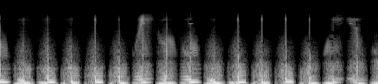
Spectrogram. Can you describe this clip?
REAKTOR L3 loop 8T tremolo exponentiel
synth vsti, controler akai
field-recording, ssample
